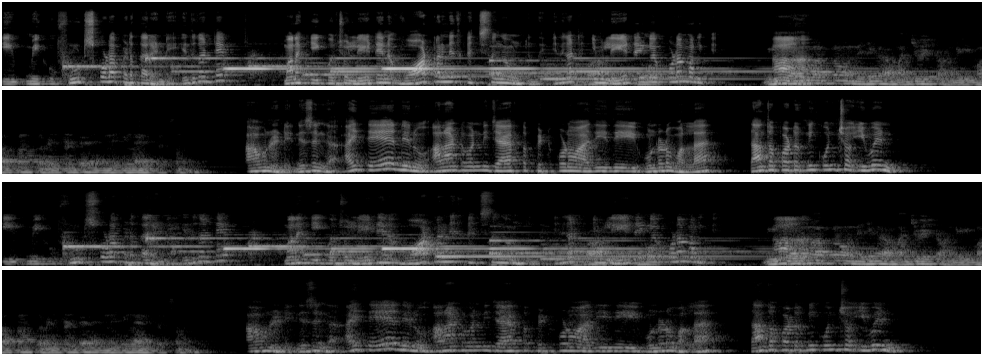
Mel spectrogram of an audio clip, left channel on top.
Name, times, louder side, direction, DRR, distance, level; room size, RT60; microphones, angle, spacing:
voice 1, 0.0-2.2 2.8-7.0 7.7-8.1 12.2-14.9 15.4-16.9 17.3-18.7, left 5 dB, 80° left, 8 dB, 0.3 m, -33 dB
sound 1, 0.6-9.4, left 3 dB, 40° left, 0.7 m, -30 dB
voice 2, 7.6-11.7, equal, 25° right, -5 dB, 0.7 m, -36 dB
2.8 x 2.0 x 2.5 m, 0.63 s
head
